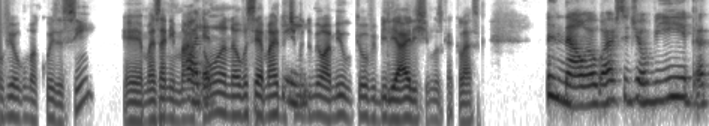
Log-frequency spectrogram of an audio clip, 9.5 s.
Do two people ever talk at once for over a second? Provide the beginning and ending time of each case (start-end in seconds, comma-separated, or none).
none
